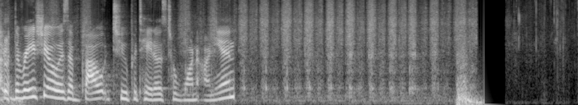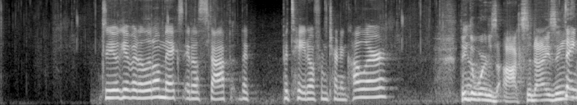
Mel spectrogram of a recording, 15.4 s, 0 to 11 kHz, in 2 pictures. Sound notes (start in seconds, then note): 2.1 potato scratching; 6.8 mixture squishing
